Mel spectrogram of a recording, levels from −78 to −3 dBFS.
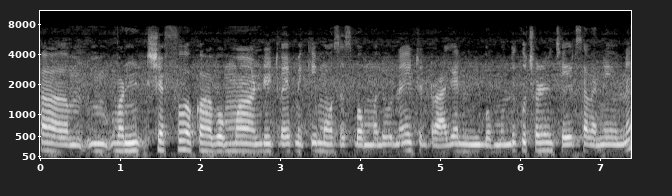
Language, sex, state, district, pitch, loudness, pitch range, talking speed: Telugu, male, Andhra Pradesh, Anantapur, 165 Hz, -17 LUFS, 155-175 Hz, 145 wpm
